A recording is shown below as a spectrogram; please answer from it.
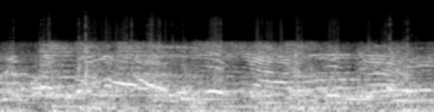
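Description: Loud pop music playing while a crowd cheers and shouts around a live performer.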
